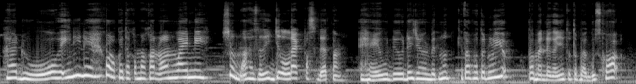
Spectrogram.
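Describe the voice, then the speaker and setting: Seorang perempuan mengisi suara untuk drama amatir berbasis gim animasi, berbicara cepat dan ramai. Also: female voice, high voice, very fast, warm tone, faint music behind. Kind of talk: amateur animated-game drama voicing.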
